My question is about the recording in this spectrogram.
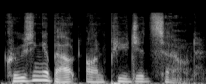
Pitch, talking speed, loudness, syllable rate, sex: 130 Hz, 145 wpm, -17 LUFS, 4.2 syllables/s, male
